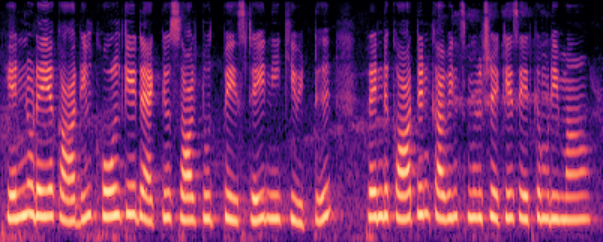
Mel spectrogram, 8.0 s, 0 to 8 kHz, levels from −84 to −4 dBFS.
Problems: constant background noise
